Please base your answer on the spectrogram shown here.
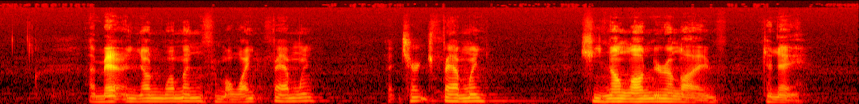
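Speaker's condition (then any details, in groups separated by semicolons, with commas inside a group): Speech impediment; could not speak or chew in childhood, first operation in North Dakota, 17 surgeries, 6 years of therapy; speaks publicly with new voice as motivational speaker; taught tongue movement at 12, voicing with clothespin on nose, mirror under lips, impediment recognizable on radio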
